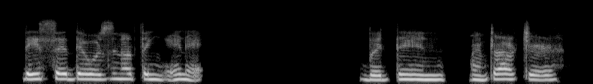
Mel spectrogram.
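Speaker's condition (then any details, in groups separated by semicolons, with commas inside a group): Cerebral palsy; tracheotomy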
